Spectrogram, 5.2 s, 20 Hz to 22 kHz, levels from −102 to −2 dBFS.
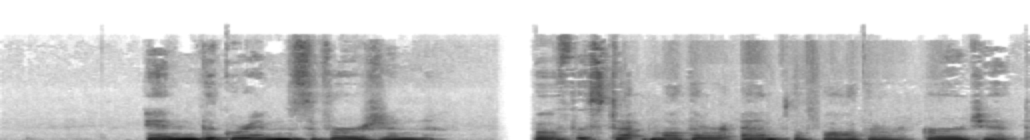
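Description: A speech recording that breaks up twice in its second half. From 2.47 to 3.09 s there is repeated packet loss (robotic sound): five separate dropouts, the longest 180 ms, leave roughly half of that stretch as concealment rather than real audio. The decoder bridges most holes by stretching the last sound, which makes the sound choppy, but some of the missing audio is simply silence. On a waveform this shows as an uneven, stuttering envelope with flat gaps. On a spectrogram, smeared, repeated harmonic bands alternate with blank slices. Right after, from 3.11 to 4.79 s, a call bitrate drop makes the speech coarse, watery and dull for about 1.6 s. The sound suggests the encoder fell from around 64 kbps to about 16 kbps. On a spectrogram the upper band is sharply cut away above a hard ceiling, and the remaining energy looks blotchy and quantised until full bandwidth returns.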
